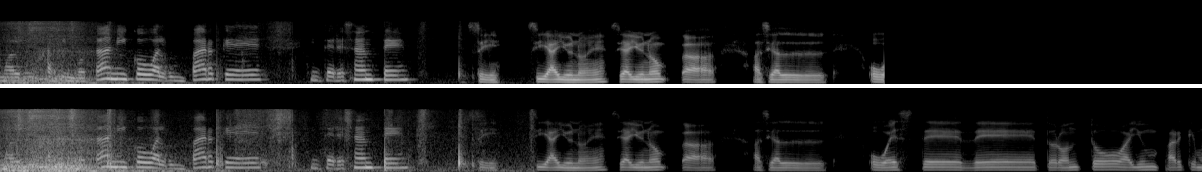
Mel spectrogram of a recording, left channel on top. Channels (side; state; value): left; drops out; at 8.8 s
